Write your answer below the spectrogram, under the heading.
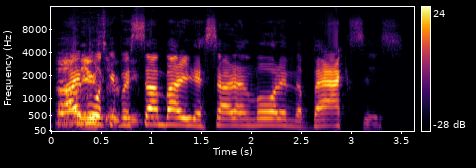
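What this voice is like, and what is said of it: Put-on accent for burly older man. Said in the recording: “big burly, just like older guy ... the fucking accent”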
